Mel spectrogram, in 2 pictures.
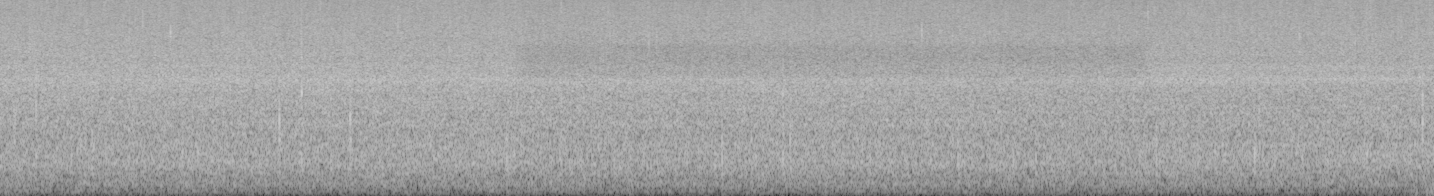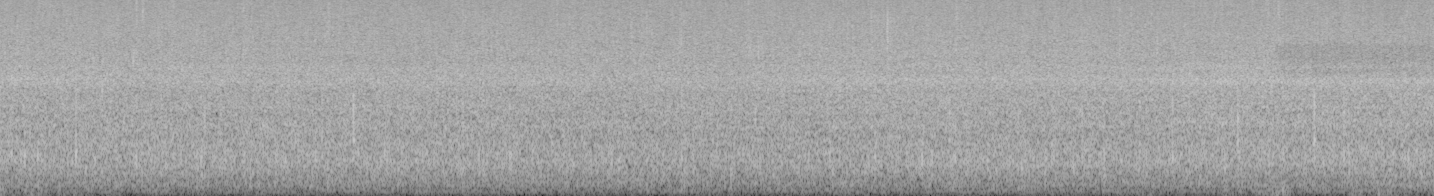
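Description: Heavy rain falling steadily on rooftops and pavement: an even, unbroken hiss of a downpour.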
